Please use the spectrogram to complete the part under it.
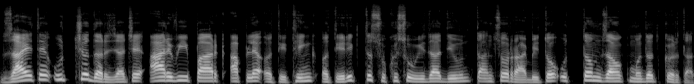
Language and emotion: Goan Konkani, neutral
